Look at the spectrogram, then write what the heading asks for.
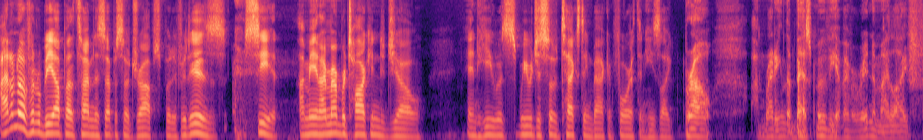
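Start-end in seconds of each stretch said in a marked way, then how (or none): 8.5-11.5 low-key bro voice impression. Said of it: "your impression of him".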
